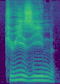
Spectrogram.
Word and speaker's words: cuisine: ce comme usine usine cuisine lorsque la lettre S se situe entre de voyelles ça se prononce ze j'espère que c'est clair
